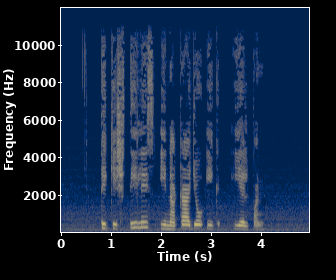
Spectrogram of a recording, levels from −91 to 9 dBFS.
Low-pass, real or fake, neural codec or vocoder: 10.8 kHz; real; none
